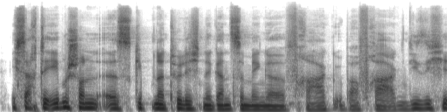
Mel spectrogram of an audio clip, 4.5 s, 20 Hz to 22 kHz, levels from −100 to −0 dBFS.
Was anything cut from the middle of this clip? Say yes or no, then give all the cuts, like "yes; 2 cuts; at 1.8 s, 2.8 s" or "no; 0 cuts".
no; 0 cuts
